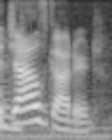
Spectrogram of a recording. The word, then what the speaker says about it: Giles Goddard: And the pronunciation is Giles Goddard. Is that how you say his name? Yeah, Giles Goddard.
